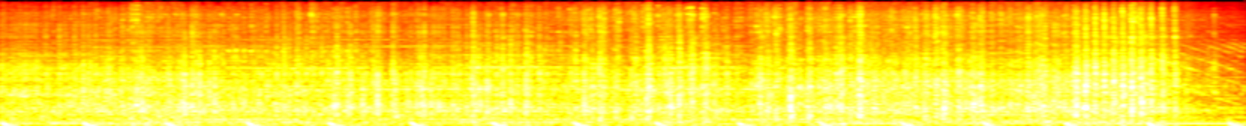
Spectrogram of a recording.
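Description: Electric mixer creaming butter and sugar in a bowl, a steady whirring motor hum with rapid rattling texture running continuously at moderate volume.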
